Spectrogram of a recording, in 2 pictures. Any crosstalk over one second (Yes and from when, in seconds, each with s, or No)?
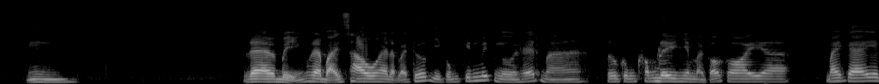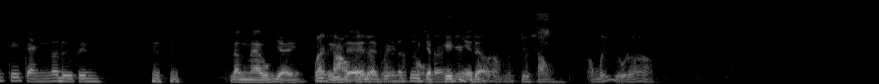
Yes, from 11.9 s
